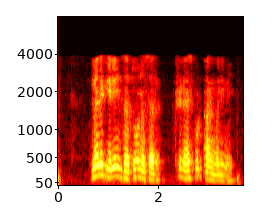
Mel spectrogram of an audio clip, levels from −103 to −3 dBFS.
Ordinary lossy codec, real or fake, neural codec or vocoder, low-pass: AAC, 16 kbps; fake; codec, 16 kHz in and 24 kHz out, 1.1 kbps, FireRedTTS-2 codec; 7.2 kHz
